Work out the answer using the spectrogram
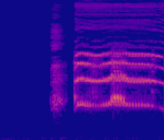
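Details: Rooster crowing in the morning: a brief harsh opening note, a tiny gap, then one loud, sustained, rich crow held for about a second, with no other sounds around it.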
